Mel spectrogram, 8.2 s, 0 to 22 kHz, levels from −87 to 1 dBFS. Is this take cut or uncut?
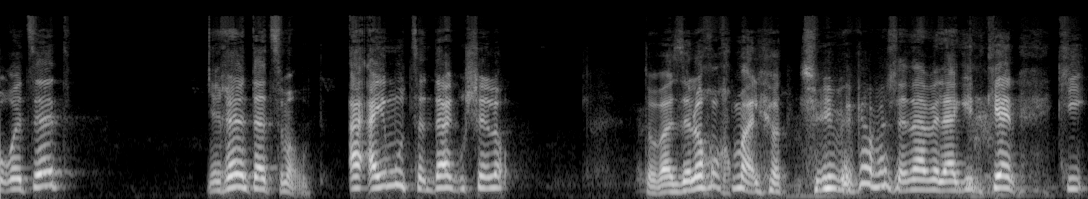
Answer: cut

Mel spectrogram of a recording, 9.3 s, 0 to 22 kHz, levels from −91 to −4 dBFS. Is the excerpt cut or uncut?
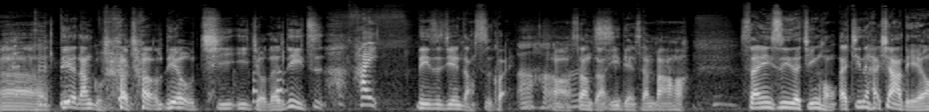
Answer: uncut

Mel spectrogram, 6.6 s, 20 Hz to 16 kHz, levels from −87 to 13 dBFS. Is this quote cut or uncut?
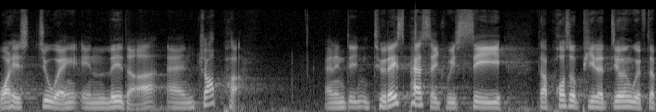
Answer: uncut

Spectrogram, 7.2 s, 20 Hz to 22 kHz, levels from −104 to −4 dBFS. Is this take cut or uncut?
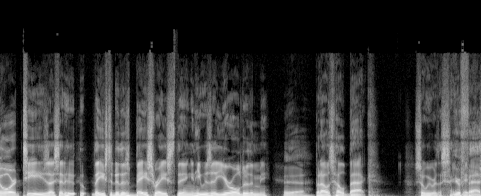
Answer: uncut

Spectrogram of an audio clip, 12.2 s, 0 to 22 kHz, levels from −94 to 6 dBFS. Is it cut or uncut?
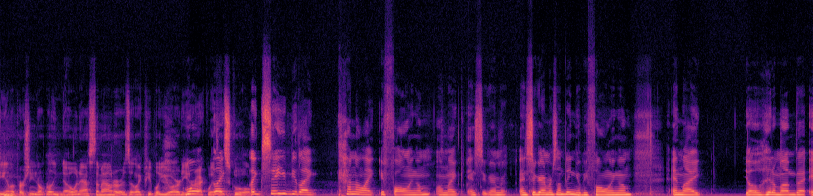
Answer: uncut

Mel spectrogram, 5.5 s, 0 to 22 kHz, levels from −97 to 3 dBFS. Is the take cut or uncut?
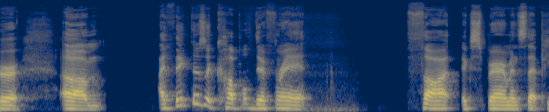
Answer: uncut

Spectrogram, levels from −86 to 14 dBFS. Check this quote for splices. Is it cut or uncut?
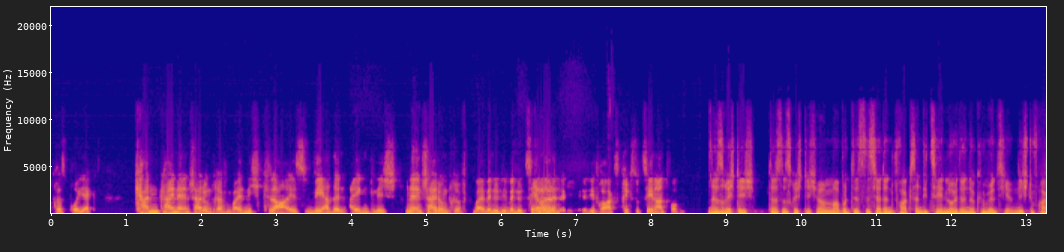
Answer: cut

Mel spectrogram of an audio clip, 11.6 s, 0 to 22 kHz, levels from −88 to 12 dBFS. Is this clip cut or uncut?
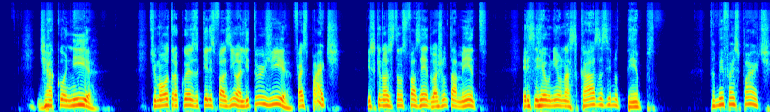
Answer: uncut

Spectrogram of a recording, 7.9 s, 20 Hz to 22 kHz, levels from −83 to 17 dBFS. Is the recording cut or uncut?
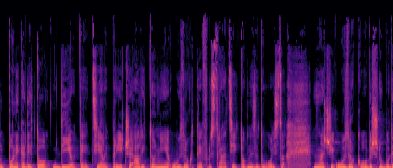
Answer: uncut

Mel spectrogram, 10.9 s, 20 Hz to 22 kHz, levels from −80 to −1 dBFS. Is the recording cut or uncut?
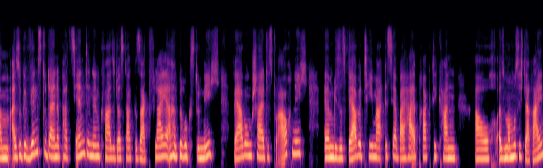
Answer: uncut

